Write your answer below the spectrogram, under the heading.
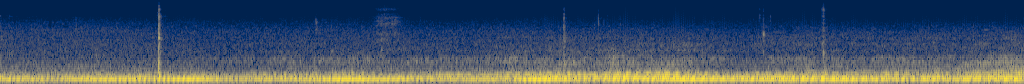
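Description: An engine drones steadily at an even pitch, growing a little louder partway through, with a few light clicks over it.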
